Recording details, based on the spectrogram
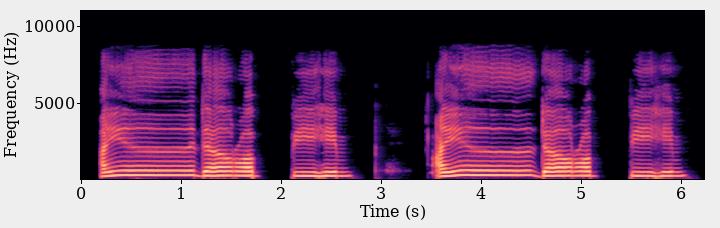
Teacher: Bunyi juga nun sukun tu. Tapi dia dengung sikit. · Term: ikhfa hakiki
